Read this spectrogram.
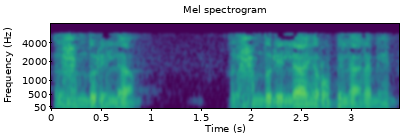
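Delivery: the preacher resumes gently after the pause, calm and low; calm second khutbah. Acted. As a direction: settle into a quiet, measured closing sermon.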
